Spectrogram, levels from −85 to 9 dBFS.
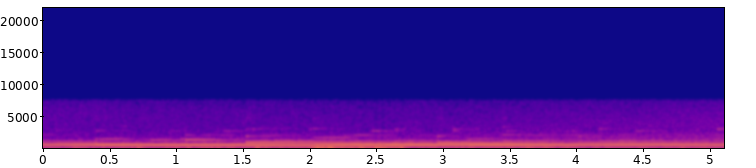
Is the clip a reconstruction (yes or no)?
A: no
